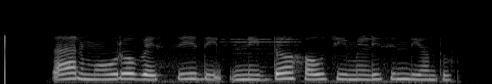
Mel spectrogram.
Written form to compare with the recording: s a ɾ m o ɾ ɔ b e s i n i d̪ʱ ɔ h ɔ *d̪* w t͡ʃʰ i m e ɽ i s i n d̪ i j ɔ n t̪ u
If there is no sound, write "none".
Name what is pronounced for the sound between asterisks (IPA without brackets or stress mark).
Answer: none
